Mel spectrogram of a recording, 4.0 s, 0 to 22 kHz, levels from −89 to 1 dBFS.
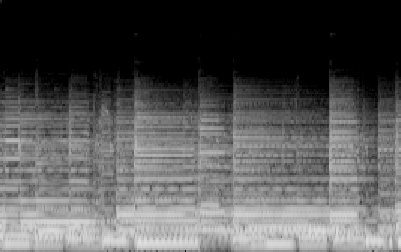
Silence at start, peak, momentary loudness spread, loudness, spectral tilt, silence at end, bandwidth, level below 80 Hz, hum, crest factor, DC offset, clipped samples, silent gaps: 0 s; -2 dBFS; 3 LU; -15 LUFS; -9 dB/octave; 0 s; 6.2 kHz; -32 dBFS; none; 12 dB; under 0.1%; under 0.1%; none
